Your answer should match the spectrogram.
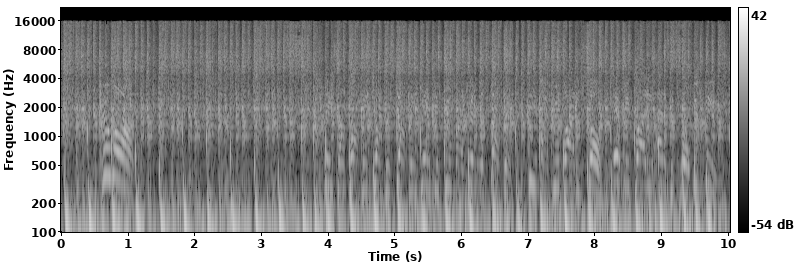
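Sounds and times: electronic rave music: 0.0 - 10.0
pounding kick drums: 0.0 - 10.0
stabbing synth riff: 0.0 - 10.0.

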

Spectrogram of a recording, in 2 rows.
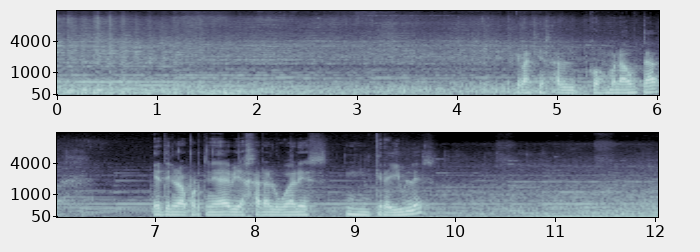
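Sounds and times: moving train rumble: 0.0 - 6.9, 9.7 - 12.0
background music: 0.0 - 12.0.

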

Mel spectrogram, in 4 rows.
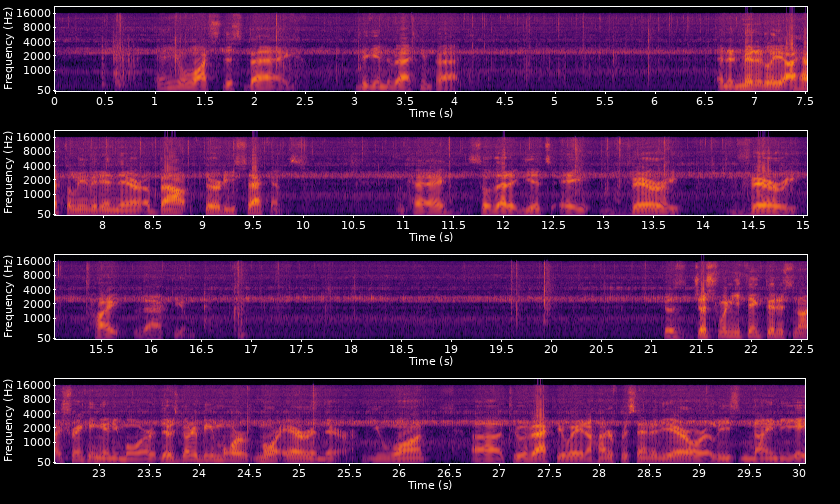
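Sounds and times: vacuum pump humming: 0.0 - 30.0
foil bag crinkling: 1.0 - 9.9, 10.5 - 15.4, 16.1 - 18.3.

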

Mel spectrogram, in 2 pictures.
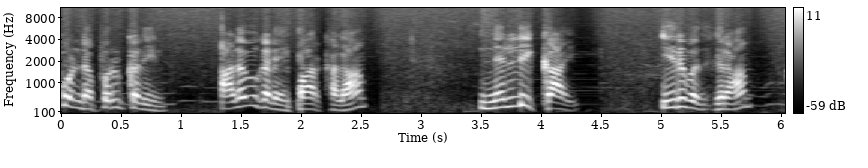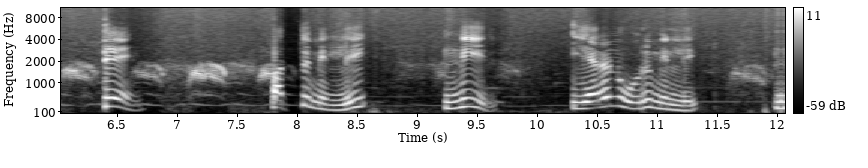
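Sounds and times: person speaking drawn-out syllables: 5.1 - 11.4.

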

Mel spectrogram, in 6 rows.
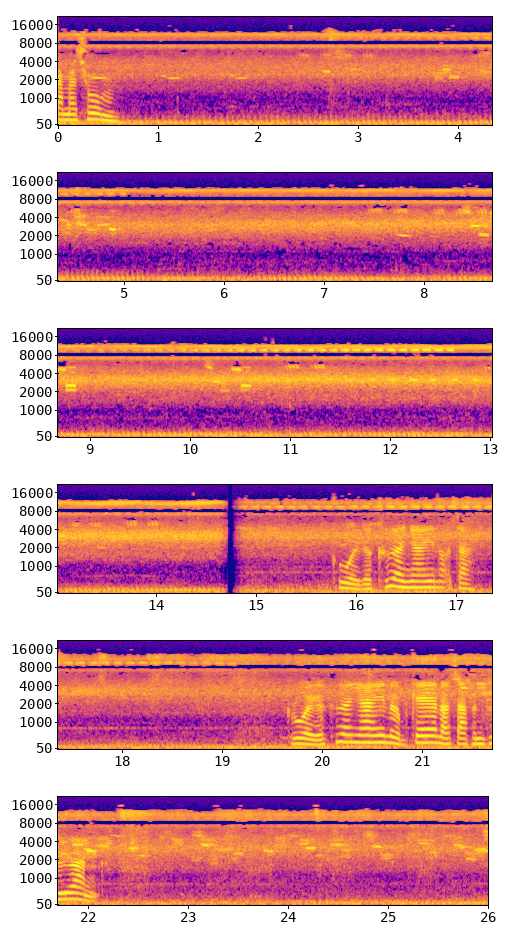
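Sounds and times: crickets trilling: 0.0 - 26.0
fast pulsing insect trill: 0.0 - 26.0
steady low rumble: 0.0 - 26.0.

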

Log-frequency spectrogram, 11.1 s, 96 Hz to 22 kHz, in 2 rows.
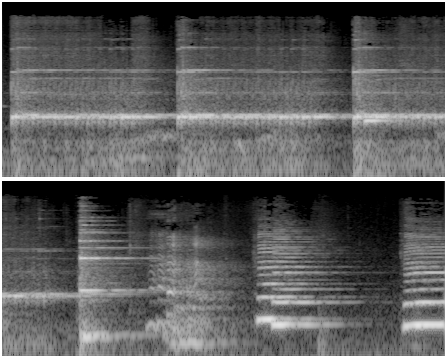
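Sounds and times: vibraphone high note: 0.0 - 7.4.

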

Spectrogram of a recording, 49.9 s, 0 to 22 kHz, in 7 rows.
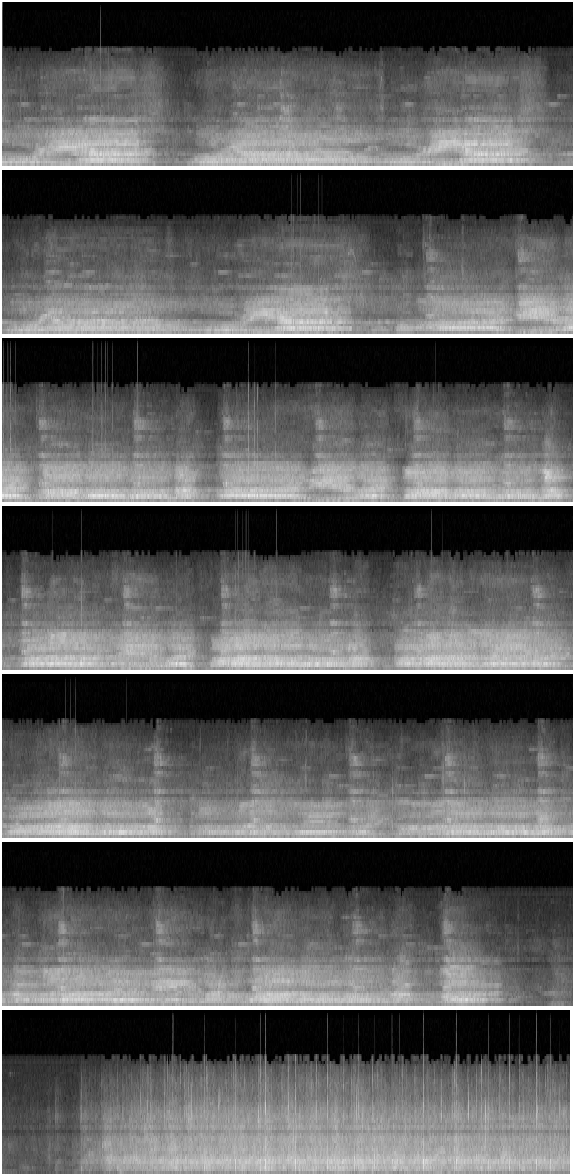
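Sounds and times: children's choir singing: 0.0 - 43.0, 43.6 - 49.9.

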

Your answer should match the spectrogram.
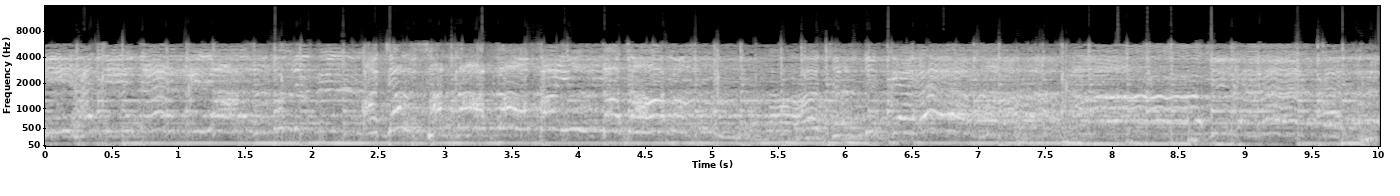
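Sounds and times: harmoniums playing: 0.0 - 10.0
men singing: 0.0 - 10.0.

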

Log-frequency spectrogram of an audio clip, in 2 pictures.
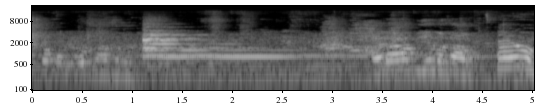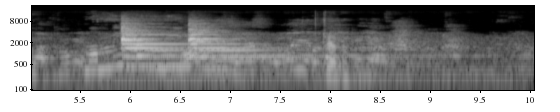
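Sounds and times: temple bell ringing: 1.1 - 2.8, 5.8 - 8.3.

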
